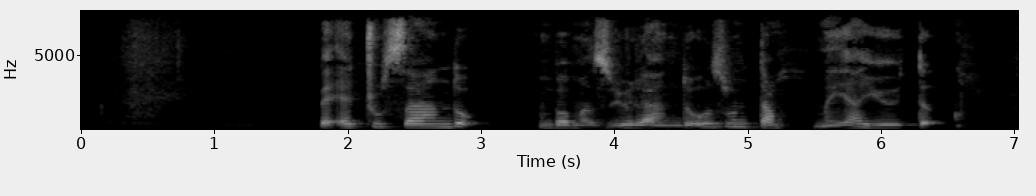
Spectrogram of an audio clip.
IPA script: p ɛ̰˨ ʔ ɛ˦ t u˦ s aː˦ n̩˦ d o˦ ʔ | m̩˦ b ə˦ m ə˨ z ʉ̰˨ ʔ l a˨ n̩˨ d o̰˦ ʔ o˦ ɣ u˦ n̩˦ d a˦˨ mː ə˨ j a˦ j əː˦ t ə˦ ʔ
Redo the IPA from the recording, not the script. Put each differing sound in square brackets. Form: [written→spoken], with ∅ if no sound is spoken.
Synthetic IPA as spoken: p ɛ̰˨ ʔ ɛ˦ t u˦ s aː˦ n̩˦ d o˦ ʔ | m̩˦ b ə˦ m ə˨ z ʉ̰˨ ʔ l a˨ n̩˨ d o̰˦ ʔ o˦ [ɣ→z] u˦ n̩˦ [d→t] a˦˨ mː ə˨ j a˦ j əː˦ t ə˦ ʔ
